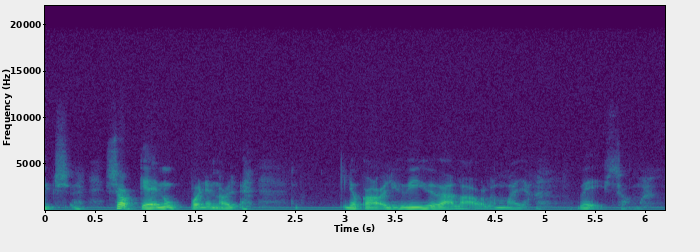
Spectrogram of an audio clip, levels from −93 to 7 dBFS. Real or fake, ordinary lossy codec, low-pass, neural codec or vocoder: real; none; 19.8 kHz; none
